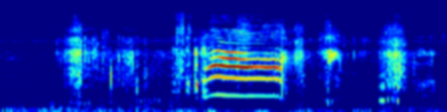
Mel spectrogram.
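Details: A raccoon-dog-like stray cat, very affectionate at a campsite after rain, lets out a single strong, level meow lasting under a second, preceded and followed by soft rustles and a small chirp-like murmur.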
